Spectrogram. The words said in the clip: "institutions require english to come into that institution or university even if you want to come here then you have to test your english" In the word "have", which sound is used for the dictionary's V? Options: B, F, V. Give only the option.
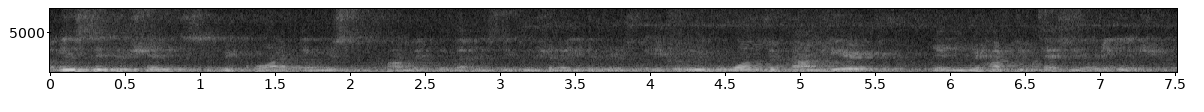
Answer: F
